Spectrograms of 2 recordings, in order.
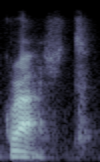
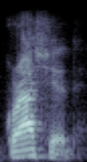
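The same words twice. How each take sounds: First: The ending sounds like a T. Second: The ending is said as a separate syllable. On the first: The speaker calls it right. "La ed suena como una T" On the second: The speaker calls it wrong. "no tiene que decir crashed"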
